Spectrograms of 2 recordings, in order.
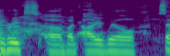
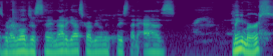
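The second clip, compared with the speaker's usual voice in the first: soft, hushed, respectful half-whisper; 6 dB quieter than usual. Talking about madagascar, half-whispering out of respect for the animals. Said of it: "I'm whispering out of respect for the animals".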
